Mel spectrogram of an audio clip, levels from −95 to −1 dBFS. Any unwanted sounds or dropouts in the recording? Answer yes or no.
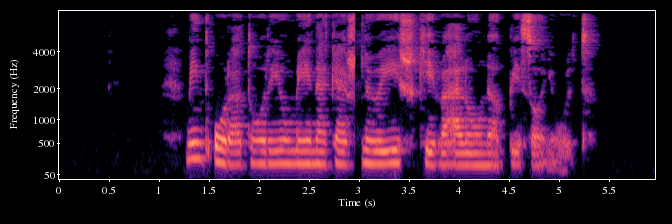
yes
